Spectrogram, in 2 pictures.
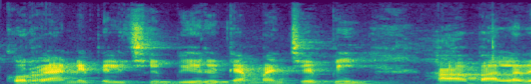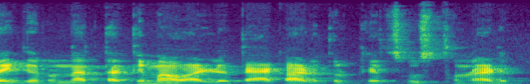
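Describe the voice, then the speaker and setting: Brief: male audiobook narrator, measured and plain, lowish voice, echoey muffled recording. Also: fairly even intonation, a bit bright, a little hiss or hum. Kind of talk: reading a novel aloud. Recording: dull, echoey room.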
